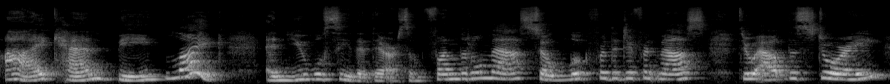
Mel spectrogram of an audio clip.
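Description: Reading a picture book to young children, this storytime host is encouraging and emphatic, asking her little listeners questions directly. She speaks slowly in a voice that sits on the high side.

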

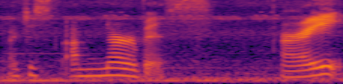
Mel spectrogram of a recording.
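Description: A woman's voice: mid-range voice, steady tone, a little slow, a little hiss or hum. A woman gamer giving casual, chatty commentary while playing, talking back to the game's characters.

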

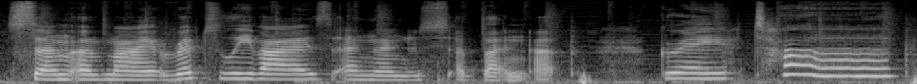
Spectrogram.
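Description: A vlogger in her twenties chats casually to a closely framed camera in front of her in a small apartment bedroom, stuffed up from a cold yet bubbly and talkative, swearing casually. Her mid-range voice is expressive with drawn-out words, and faint music plays behind her.

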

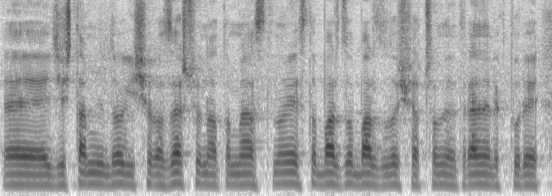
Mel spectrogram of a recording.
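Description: A man who is a professional fighter and coach, answering interview questions in a steady way with frequent hesitation fillers, recorded in a martial arts gym. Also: medium pitch, a little fast.

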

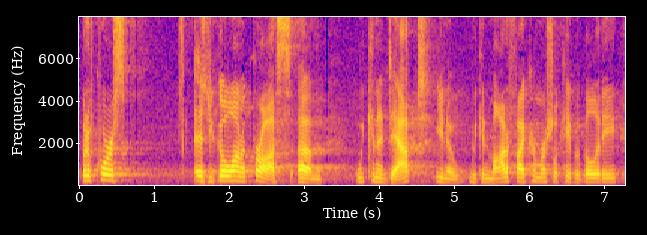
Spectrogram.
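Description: A middle-aged American woman, a government executive, delivers an explanatory, semi-formal keynote at a conference, her medium-pitched voice moving at a normal speed. She speaks on stage in a large conference hall, and the recording has a reverberant hall sound.

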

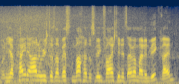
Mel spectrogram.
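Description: A man's voice: high voice, steady tone, racing, slight background noise. Joking, swearing male gameplay commentator. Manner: joking, swearing, talking to viewers. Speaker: let's play host.

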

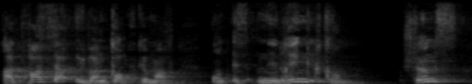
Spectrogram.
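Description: A man with a high, very lively voice argues in a group call. He is insistent and combative, pushing his point and cutting in on others. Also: brisk. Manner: insistent, argumentative, talking over others. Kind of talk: heated argument in a live group call. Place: indoor room, group video call. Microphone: video call on phone or computer.

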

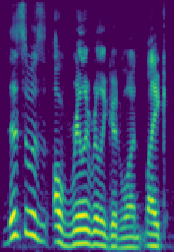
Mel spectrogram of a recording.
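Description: Speaking at a moderate pace in a highish, very animated voice, an American man in his thirties reacts to a video with slangy, exclamatory remarks. He's close to a boom-arm microphone in a small room crowded with collectibles.

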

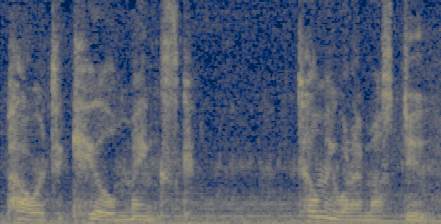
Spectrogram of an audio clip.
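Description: A woman's voice: extremely low pitch, measured pace. A woman voicing a vengeful, commanding alien swarm queen in a video game, imperious and curt. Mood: grim resolve. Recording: loud game music behind.

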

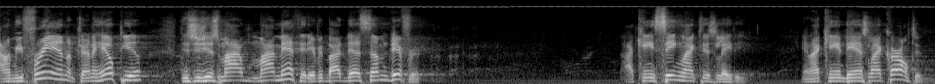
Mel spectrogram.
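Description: A man preaching a live sermon as pastor, in an animated, folksy way that swings from quiet asides to shouts. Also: a little high. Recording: long reverb of a large hall.

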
